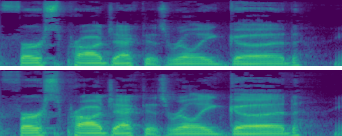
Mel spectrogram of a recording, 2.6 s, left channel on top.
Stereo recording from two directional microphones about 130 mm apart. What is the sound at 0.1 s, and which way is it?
Speech, 30° left (ahead or behind).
